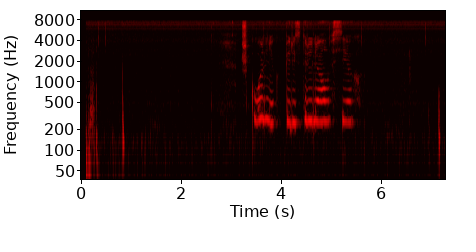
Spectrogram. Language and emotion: Russian, sad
